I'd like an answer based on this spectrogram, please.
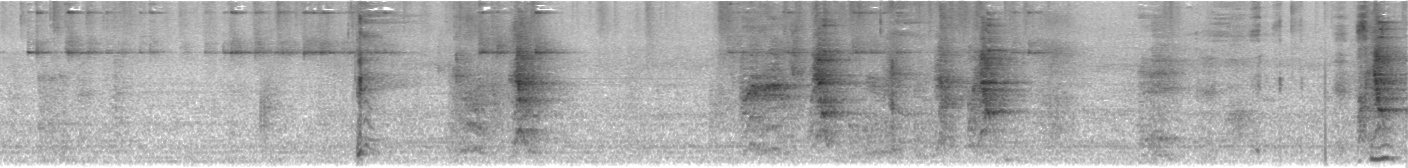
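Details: Miss Sierra, a five-week-old Chihuahua puppy, play-fights with another puppy named Ace: short high yips and squeaky growls come in scattered bursts, the loudest near the end, over a quiet indoor background.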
